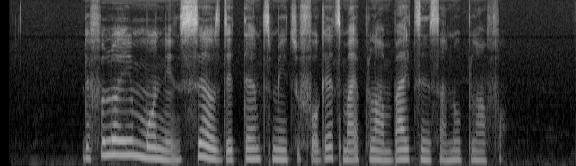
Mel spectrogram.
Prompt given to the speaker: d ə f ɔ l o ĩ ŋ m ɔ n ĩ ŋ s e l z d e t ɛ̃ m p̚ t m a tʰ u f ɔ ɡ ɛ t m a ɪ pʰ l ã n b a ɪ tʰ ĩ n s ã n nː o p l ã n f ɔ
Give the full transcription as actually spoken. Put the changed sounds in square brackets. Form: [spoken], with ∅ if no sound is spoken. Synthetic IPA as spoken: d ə f ɔ l o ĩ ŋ m ɔ n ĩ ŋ s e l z d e t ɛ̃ m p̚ t m [i] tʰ u f ɔ ɡ ɛ t m a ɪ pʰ l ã n b a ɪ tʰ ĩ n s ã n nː o p l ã n f ɔ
